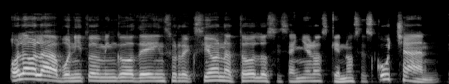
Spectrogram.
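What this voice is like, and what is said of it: Radio announcer style voice. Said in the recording (Spanish): “me salió voz de locutor... locutor o de, comentarista de béisbol”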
